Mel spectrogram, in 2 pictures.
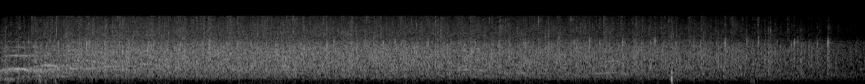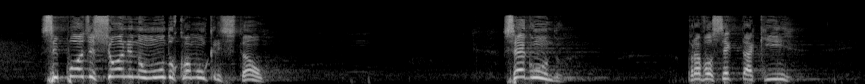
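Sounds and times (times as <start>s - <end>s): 
audience applauding: 0.0s - 9.0s
speech: 9.1s - 11.4s, 13.8s - 14.4s, 15.6s - 16.7s.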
